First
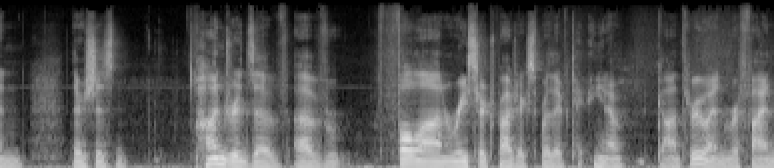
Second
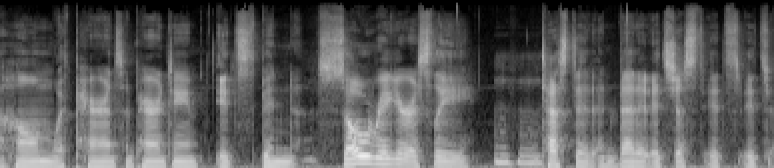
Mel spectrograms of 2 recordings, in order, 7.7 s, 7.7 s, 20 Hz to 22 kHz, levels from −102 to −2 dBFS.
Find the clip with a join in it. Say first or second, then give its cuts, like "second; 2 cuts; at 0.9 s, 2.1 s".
second; 1 cut; at 2.1 s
